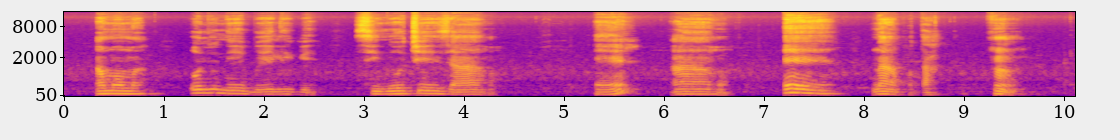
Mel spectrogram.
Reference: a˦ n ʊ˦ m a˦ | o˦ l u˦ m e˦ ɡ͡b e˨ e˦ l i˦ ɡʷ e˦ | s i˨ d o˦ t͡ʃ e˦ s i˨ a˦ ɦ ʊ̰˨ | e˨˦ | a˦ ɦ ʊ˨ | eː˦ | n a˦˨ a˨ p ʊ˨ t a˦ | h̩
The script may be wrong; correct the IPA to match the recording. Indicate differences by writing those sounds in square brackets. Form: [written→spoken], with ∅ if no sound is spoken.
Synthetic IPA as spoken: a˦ [n→m] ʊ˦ m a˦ | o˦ l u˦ [m→n] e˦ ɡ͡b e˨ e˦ l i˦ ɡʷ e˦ | s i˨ [d→n] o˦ t͡ʃ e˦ [s→z] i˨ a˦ ɦ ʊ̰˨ | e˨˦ | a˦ ɦ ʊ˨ | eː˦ | n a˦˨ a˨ p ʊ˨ t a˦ | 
